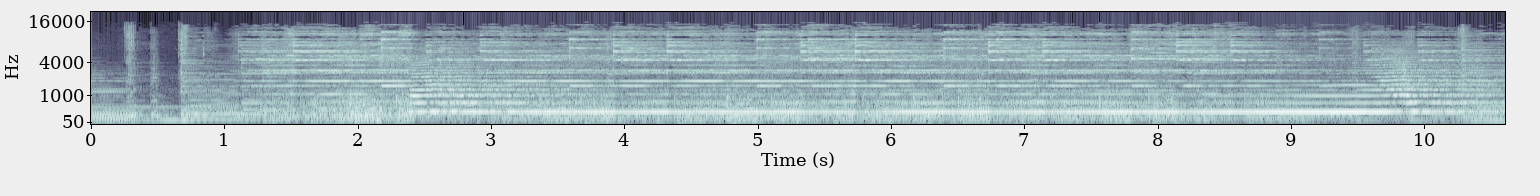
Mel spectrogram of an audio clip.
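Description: A conch shell (shankha) is blown in one long, steady, horn-like note. It starts about two and a half seconds in and is held to the end, over a dense metallic ringing clatter of temple bells that begins about a second in. This is the conch and bells of a temple aarti.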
